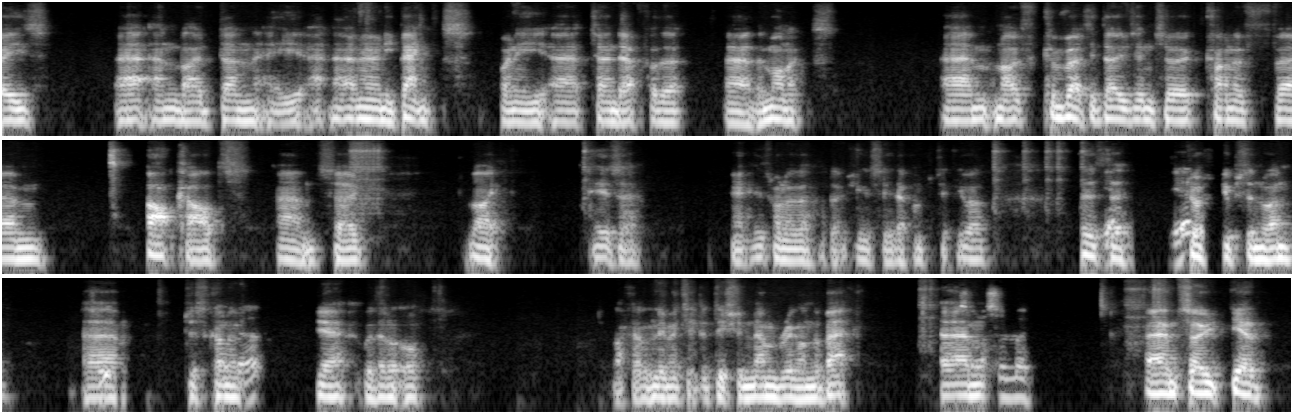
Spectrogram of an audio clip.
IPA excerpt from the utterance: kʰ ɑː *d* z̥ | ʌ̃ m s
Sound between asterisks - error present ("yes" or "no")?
no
